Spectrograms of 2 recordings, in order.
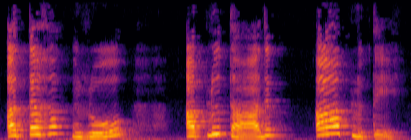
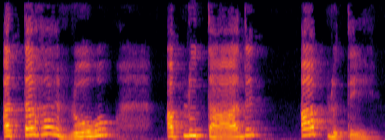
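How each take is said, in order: First: "अतः रो अप्लुताद आप्लुते" spoken slowly, word by word with pauses; syllable-by-syllable demo; split pronunciation. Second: "अतः रोह अप्लुताद आप्लुते" said slowly, each part separated by pauses; careful broken-up reading; split pronunciation. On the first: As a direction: break it apart, each word slow and loud. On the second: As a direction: teach the break-up slowly. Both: Shown as a demonstration. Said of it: "इसका उच्चारण अगर आपको करेंगे तो ऐसे ही करेंगे".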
